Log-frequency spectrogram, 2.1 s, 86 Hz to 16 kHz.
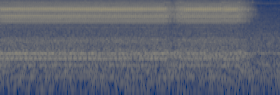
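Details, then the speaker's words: Dio dual electric radiator water pump, jury-rigged to a good 450 battery: thin, steady high-pitched whir holding an even pitch, then cutting off; small electric coolant pump running normally. "And then the little fan in this one. And they make a neat little noise. It's nice when you go to start your bike and you turn the key on and the pumps go on."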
